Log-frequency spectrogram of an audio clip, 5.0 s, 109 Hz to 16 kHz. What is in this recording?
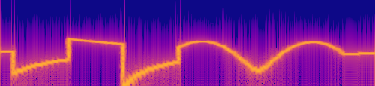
I took some waveform images and ran them through an image synth with the same 432k interval frequency range at various pitches and tempos.
pattern, synth, loop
